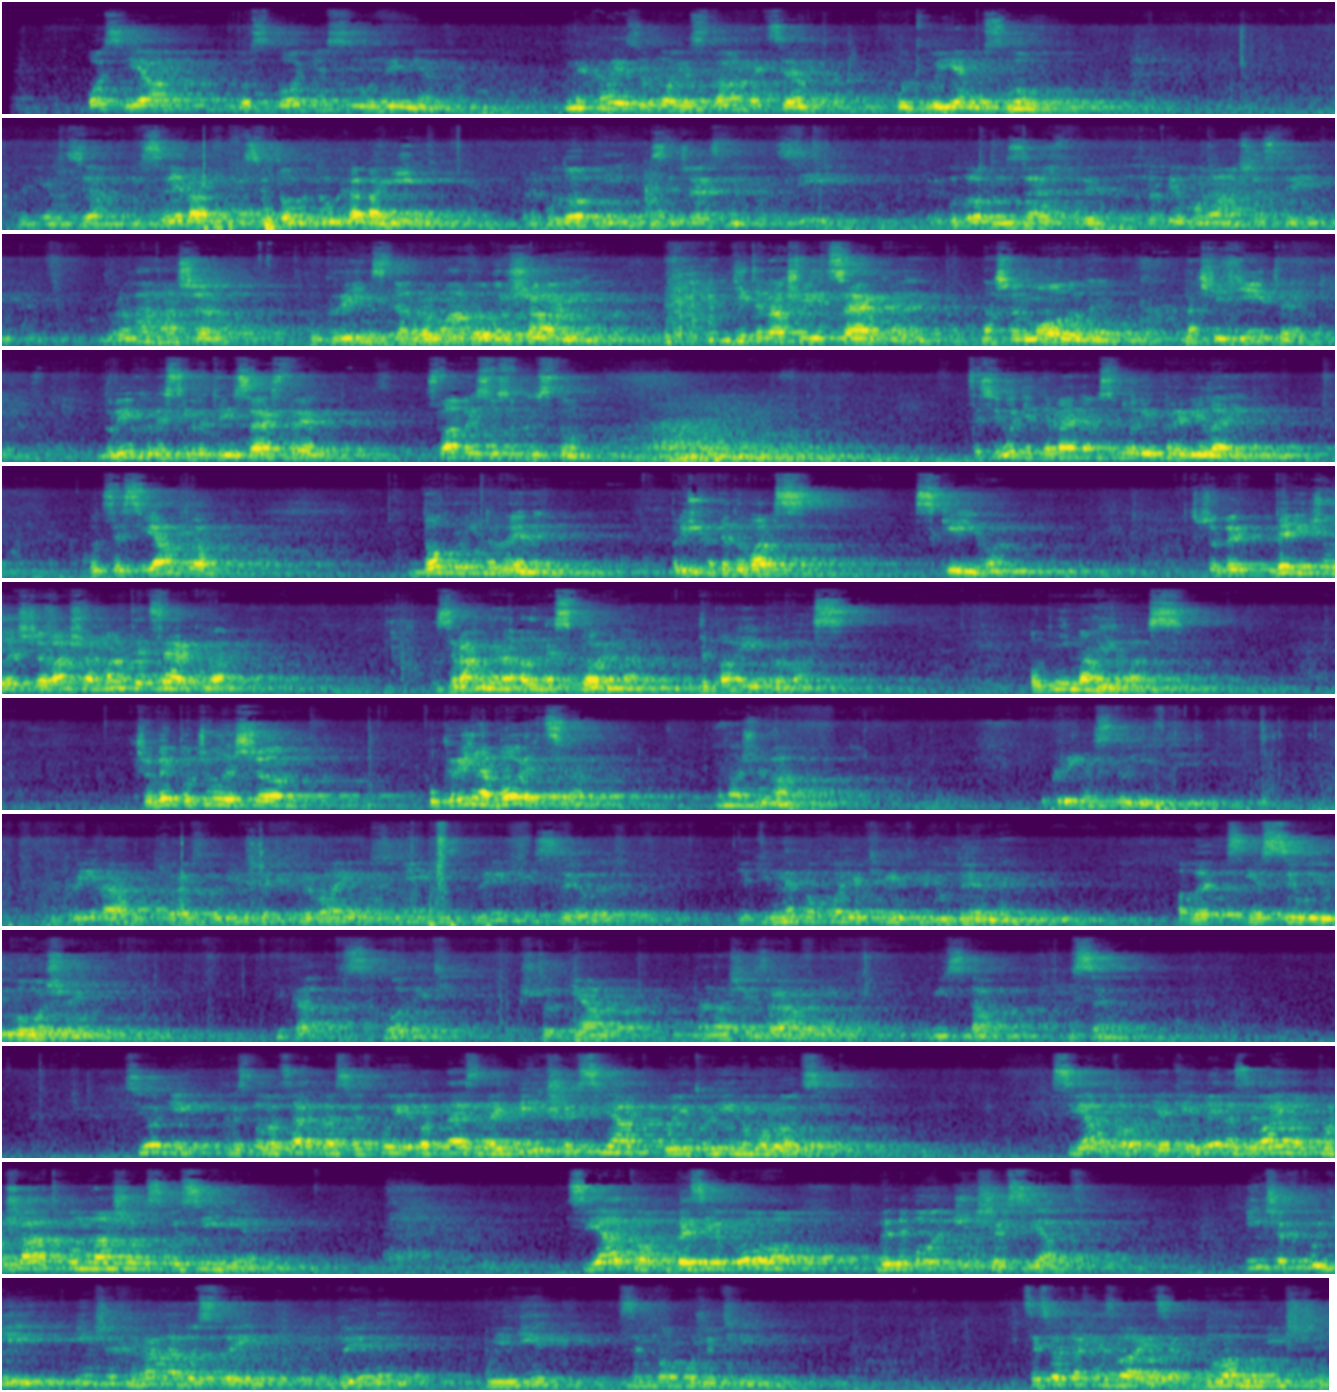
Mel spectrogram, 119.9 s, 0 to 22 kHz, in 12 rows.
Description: На цьому наголосив Отець і Глава Української Греко-Католицької Церкви під час проповіді на свято Благовіщення.
25 березня, у день Благовіщення Пресвятої Богородиці, Блаженніший Святослав очолив Божественну Літургію у храмі Успіння Пресвятої Богородиці у Варшаві.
